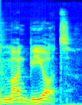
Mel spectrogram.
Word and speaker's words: Monbiot: And he's British, so it's Monbiot.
